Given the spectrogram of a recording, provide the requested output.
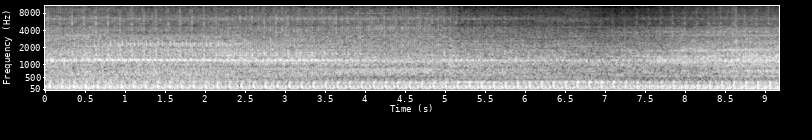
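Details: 6.7 Cummins after new head gasket and ARP 425 studs, exhaust manifold gaskets reused, lash set .010 intake and .020-.022 exhaust: crisp, even tick about three per second at idle; owner suspects valve lash or exhaust leak, unconfirmed.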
